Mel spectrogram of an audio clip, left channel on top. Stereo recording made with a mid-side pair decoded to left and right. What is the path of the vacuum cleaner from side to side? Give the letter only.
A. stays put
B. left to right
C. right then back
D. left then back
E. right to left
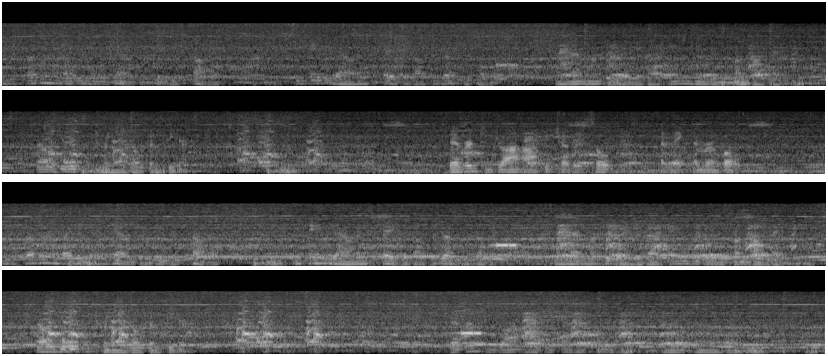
A.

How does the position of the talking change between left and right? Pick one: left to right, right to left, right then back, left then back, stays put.
right to left.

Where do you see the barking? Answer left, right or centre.
right.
